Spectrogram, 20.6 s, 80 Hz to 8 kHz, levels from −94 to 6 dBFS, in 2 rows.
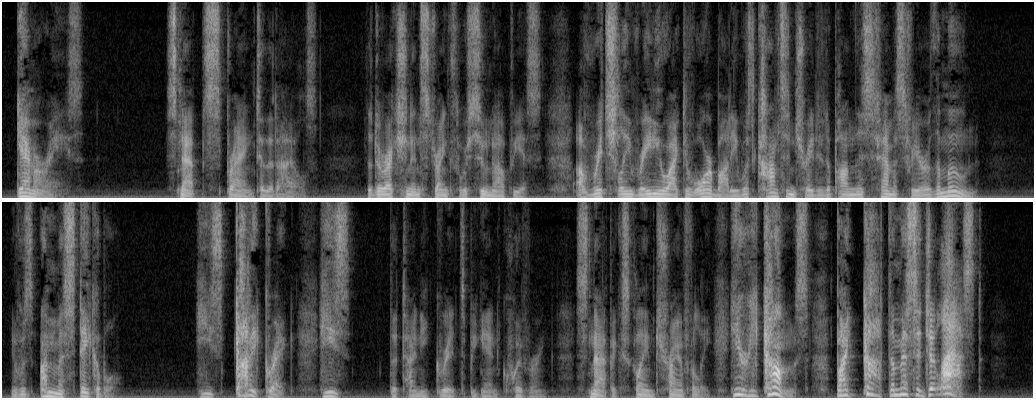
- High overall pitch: No, low, 115 Hz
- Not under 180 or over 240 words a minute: No, average, 155 wpm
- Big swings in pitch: Yes, wide, 6.1 semitones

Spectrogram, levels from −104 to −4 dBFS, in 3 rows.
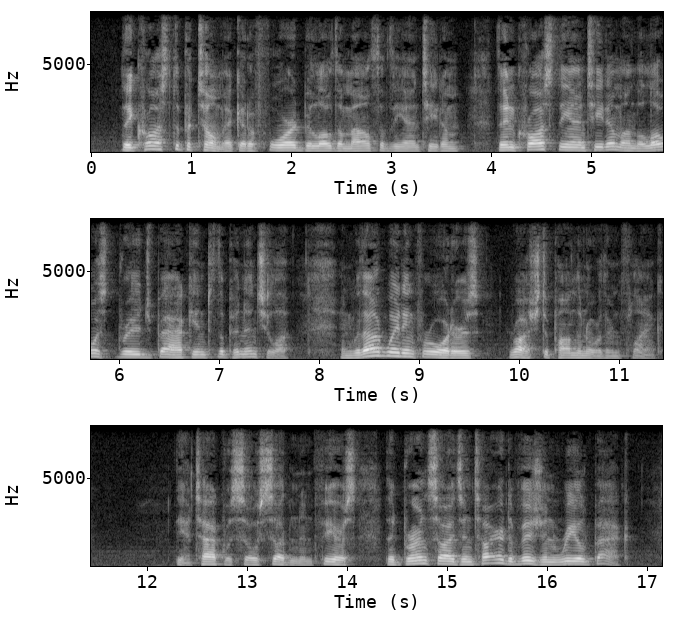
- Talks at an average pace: Yes, average, 170 wpm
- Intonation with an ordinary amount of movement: Yes, average, 4.3 semitones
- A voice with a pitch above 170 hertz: No, medium, 140 Hz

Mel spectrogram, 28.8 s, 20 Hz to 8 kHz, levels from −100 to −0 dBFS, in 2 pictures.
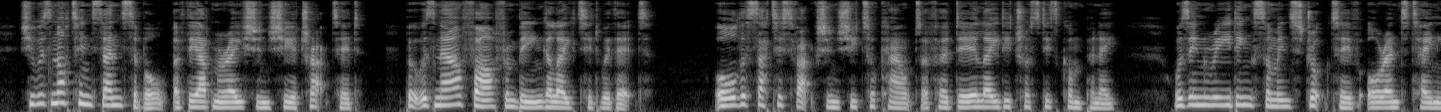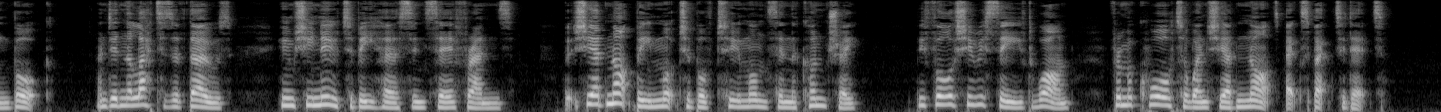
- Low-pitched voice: No, medium, 160 Hz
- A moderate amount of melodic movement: No, wide, 5.9 semitones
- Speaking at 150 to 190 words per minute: Yes, average, 160 wpm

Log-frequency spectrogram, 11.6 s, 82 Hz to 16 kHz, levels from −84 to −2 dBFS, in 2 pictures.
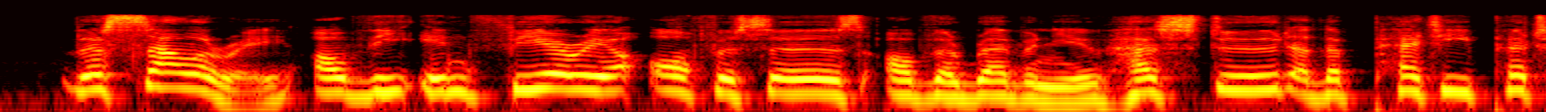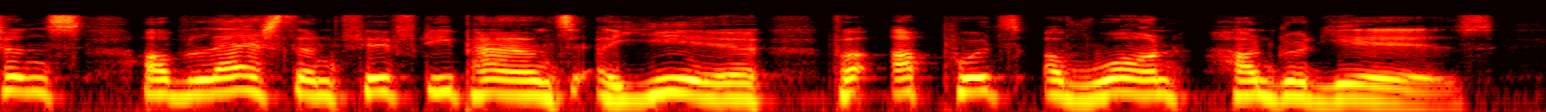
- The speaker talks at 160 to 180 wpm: No, average, 145 wpm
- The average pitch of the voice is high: Yes, high, 195 Hz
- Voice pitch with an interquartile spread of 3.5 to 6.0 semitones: Yes, average, 4.2 semitones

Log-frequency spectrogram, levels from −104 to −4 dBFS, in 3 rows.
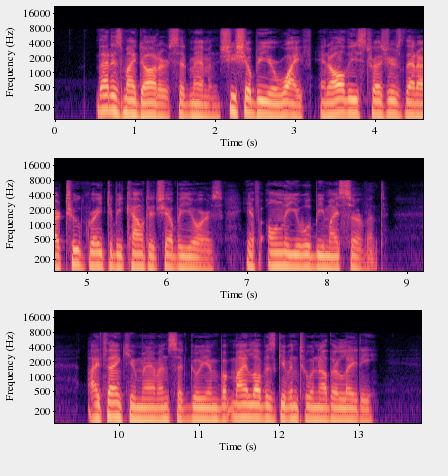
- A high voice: No, low, 125 Hz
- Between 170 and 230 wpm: Yes, average, 200 wpm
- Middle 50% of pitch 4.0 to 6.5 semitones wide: No, narrow, 2.5 semitones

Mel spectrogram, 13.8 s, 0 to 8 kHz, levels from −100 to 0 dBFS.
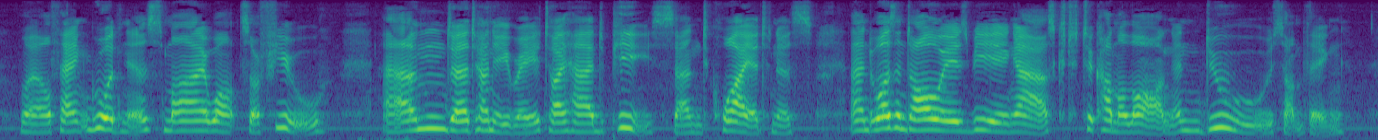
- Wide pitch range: No, average, 4.6 semitones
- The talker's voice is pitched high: Yes, high, 210 Hz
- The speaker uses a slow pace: Yes, slow, 120 wpm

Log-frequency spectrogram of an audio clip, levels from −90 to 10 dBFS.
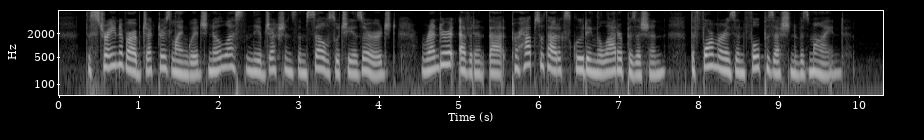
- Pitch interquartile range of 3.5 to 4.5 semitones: Yes, average, 3.9 semitones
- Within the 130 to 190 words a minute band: No, fast, 205 wpm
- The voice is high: Yes, high, 215 Hz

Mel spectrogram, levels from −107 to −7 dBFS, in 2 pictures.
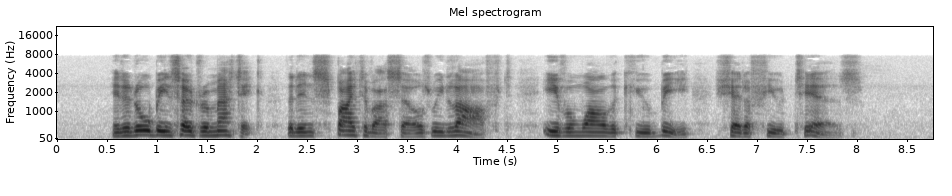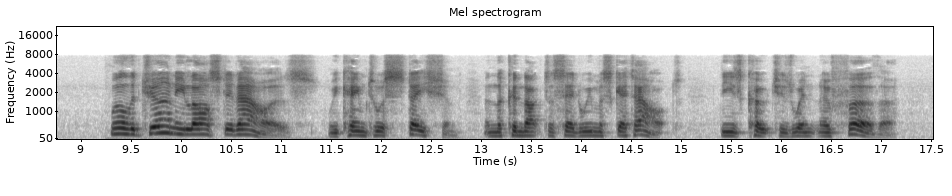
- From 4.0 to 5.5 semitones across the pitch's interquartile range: No, average, 3.5 semitones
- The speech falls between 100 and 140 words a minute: No, average, 155 wpm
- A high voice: No, medium, 140 Hz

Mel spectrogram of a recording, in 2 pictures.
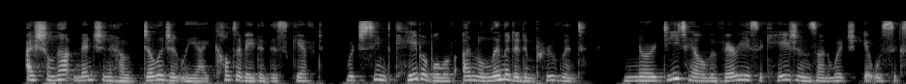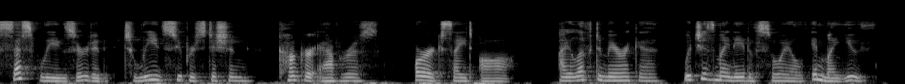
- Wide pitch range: No, average, 3.9 semitones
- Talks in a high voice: No, medium, 175 Hz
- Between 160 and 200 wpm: No, average, 150 wpm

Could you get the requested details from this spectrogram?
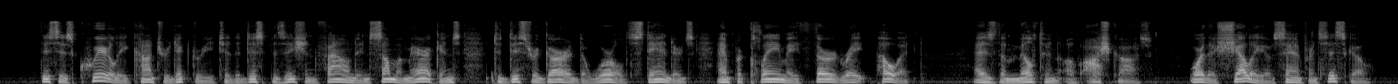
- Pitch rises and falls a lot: Yes, wide, 5.7 semitones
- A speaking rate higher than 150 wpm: No, average, 140 wpm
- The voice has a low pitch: Yes, low, 100 Hz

